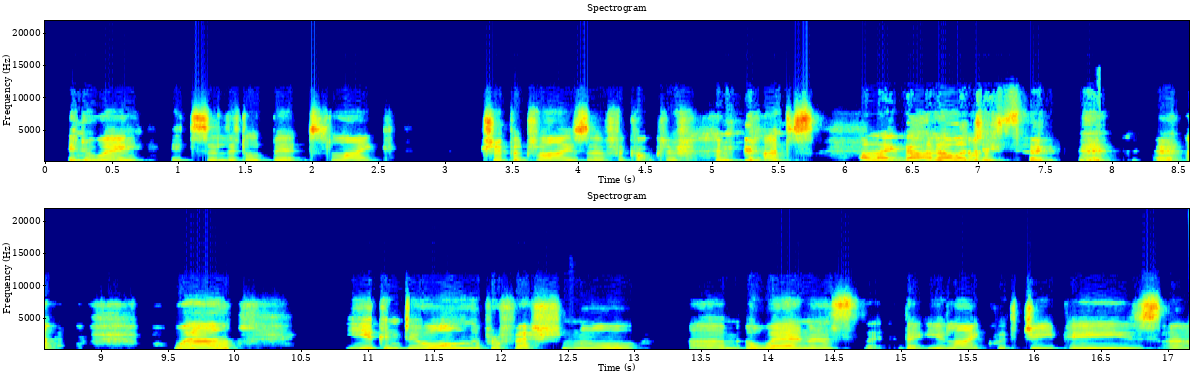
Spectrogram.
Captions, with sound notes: In a way, it's a little bit like TripAdvisor for cochlear implants (chuckles). - I like that analogy, Sue (laughs). - Well, you can do all the professional awareness that you like with GPs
